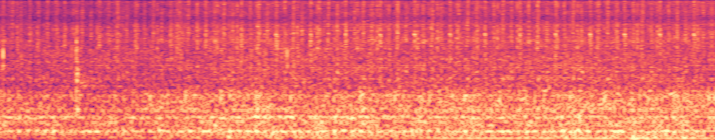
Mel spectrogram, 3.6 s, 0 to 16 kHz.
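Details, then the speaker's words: 2002 Mercedes A-Class with expired MOT, engine idling: light, fast clicky rattle around four a second with a buzzing vibration, new since before; owner notes noise is worst from cold start; something loose or worn, cause unclear. "Sounds like a little clicky kind of vibrating sound. It wasn't like that before."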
